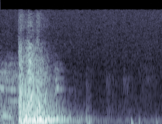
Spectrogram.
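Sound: door slamming shut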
